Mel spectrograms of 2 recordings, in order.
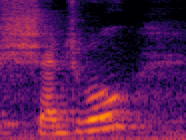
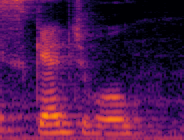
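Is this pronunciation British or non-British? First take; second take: British; non-British. First: The word is said in a British way. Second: The word is said in a non-British way. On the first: "I think the Brits say schedule" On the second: "I say schedule"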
